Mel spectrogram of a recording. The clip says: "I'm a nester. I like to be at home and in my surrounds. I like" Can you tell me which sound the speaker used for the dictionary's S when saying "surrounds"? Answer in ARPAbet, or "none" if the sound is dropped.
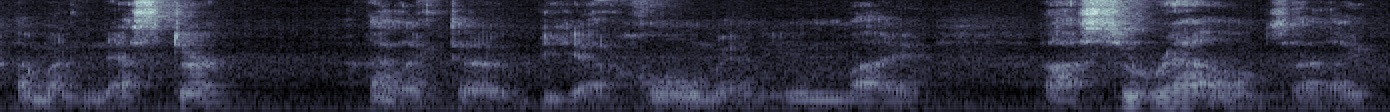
S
